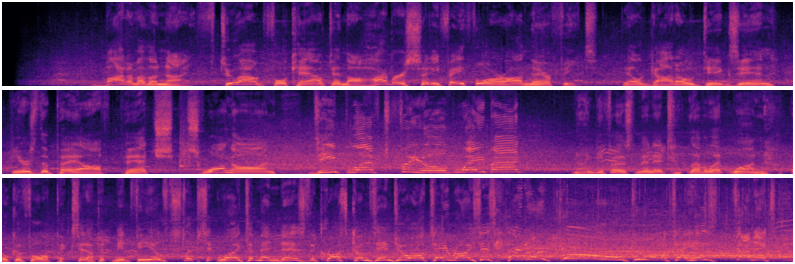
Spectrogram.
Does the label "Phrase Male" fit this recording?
No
